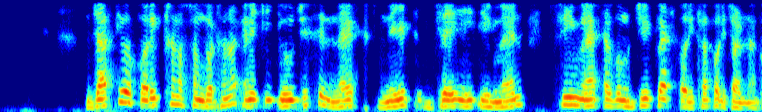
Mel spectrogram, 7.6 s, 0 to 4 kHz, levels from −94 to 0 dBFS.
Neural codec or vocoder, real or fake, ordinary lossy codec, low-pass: codec, 16 kHz, 2 kbps, FreqCodec, smaller model; fake; none; 3.6 kHz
